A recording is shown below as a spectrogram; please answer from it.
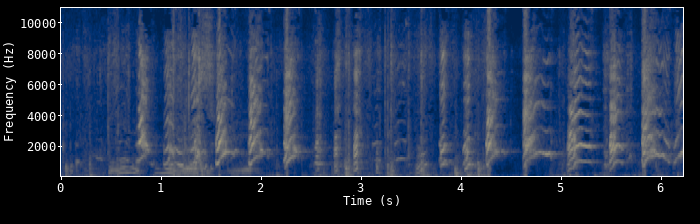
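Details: Flute's puppies, three weeks old, nursing and playing together: a busy stream of short, squeaky whines and yips, many rising or bending in pitch, tumbling over one another with little pause.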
